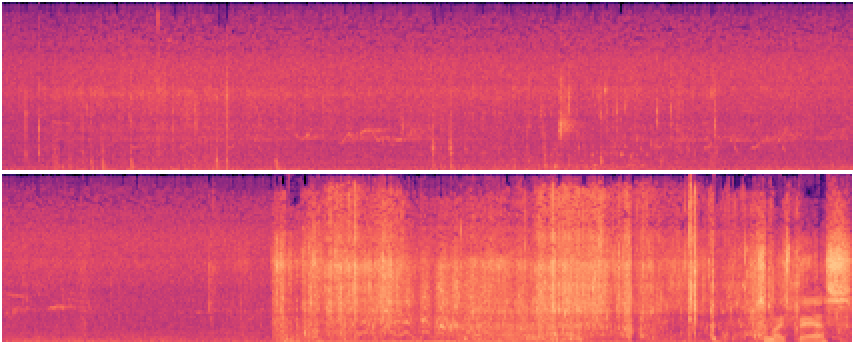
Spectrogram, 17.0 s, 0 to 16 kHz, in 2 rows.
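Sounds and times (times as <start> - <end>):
water lapping on hull: 4.2 - 7.2, 11.2 - 17.0.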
